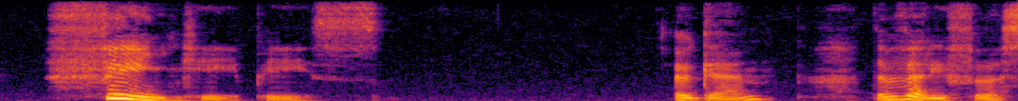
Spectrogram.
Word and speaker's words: fényképész: Now the second word, fényképész, fényképész, photographer. In English, the stress shifts, photographer, but in Hungarian it stays the same, fényképész.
